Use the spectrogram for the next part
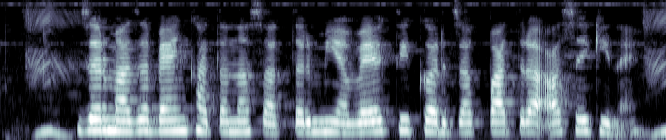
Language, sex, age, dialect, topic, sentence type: Marathi, female, 31-35, Southern Konkan, banking, question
